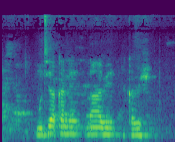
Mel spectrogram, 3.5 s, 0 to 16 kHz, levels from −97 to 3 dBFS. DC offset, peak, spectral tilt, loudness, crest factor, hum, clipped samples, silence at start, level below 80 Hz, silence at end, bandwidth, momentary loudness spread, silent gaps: under 0.1%; -2 dBFS; -6 dB/octave; -20 LUFS; 18 dB; none; under 0.1%; 0.05 s; -54 dBFS; 0.4 s; 11.5 kHz; 17 LU; none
